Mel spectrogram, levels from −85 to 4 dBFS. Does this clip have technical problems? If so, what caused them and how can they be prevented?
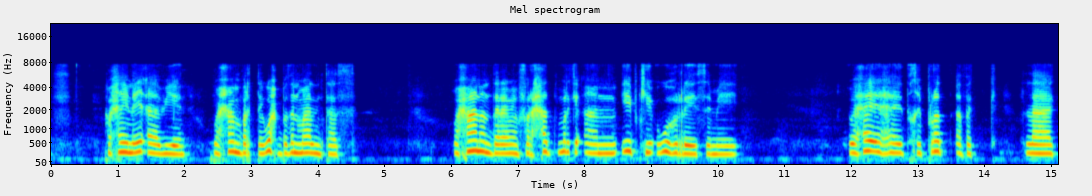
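Yes. At 8.95 s there is a short pop with a rough edge: bit errors on an ADPCM link, here a G.722 path at 64 kbit/s whose wideband sound is clear around the event. A flipped bit corrupts the decoder's step size and prediction, so the error rings briefly across what sounds like a few frames rather than staying a single click. This points to an error rate of roughly one or two bits per thousand. Adding error protection or a cleaner radio or line link would prevent it.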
